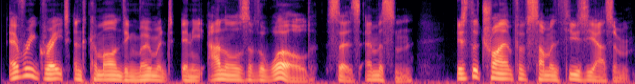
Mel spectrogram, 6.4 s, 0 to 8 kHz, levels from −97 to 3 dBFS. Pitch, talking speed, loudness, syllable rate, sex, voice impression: 110 Hz, 180 wpm, -19 LUFS, 5.2 syllables/s, male, very masculine, very adult-like, middle-aged, very thick, tensed, slightly powerful, slightly bright, hard, slightly clear, slightly fluent, cool, very intellectual, sincere, calm, mature, friendly, reassuring, slightly wild, slightly lively, slightly kind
